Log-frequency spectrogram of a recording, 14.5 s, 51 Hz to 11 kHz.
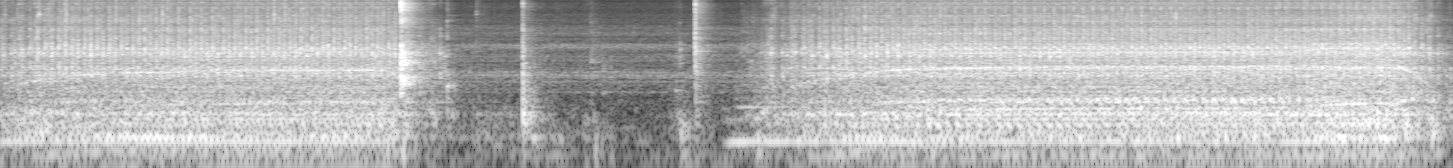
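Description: Freshly overhauled all-metal Sears Kenmore 148-series sewing machine stitching through fabric, running smoothly at a steady speed. It stops with a click about four seconds in, and a few more clicks follow during the pause. Near the middle it starts again, picks up speed and runs steadily.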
